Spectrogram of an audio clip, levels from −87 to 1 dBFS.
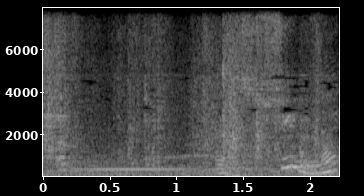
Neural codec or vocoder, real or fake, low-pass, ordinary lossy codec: none; real; none; none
